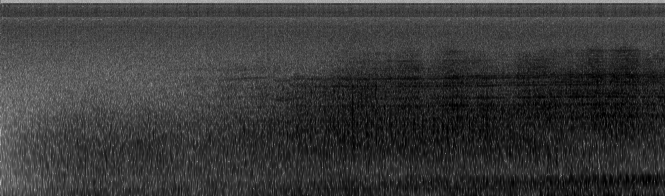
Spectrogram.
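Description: A light aircraft climbs out during a coast-to-coast air rally, its engine a steady broadband drone that grows gradually louder and fuller throughout, heard alone with no voices.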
